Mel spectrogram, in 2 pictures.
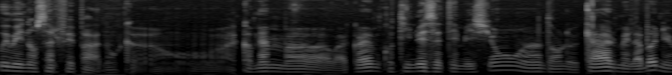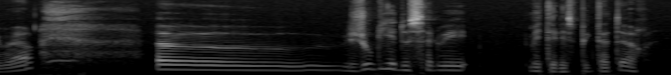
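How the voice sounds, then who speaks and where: A man's voice: mid-range voice, lively intonation, moderate pace, noisy background. A man hosting a solo livestream, rambling and self-mocking with stammering restarts and bits of playful English. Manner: drops in playful mock English. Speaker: livestream host. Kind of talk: casual solo livestream chat.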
